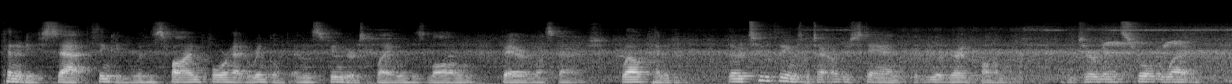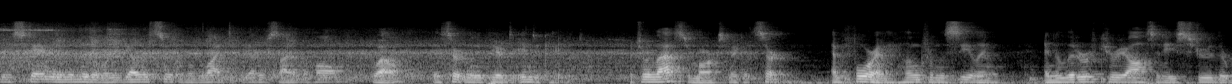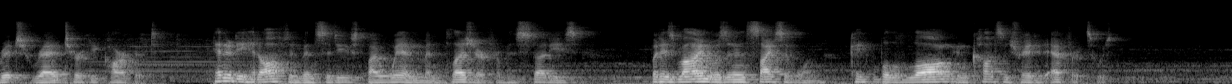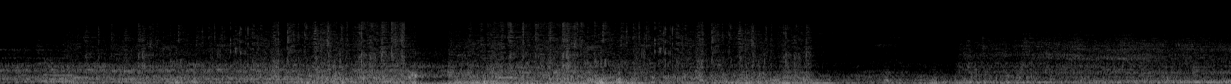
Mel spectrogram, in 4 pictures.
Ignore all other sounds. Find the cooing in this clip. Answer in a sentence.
The cooing can be heard from 37.5 to 45.1 s.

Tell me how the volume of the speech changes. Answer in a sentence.
The loudness of the speech stays about the same.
